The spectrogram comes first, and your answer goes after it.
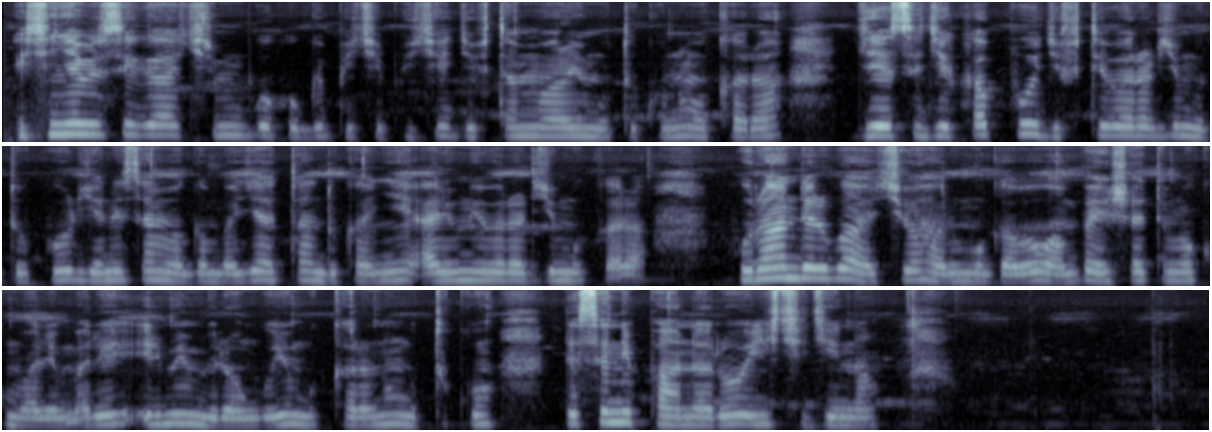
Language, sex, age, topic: Kinyarwanda, female, 18-24, finance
